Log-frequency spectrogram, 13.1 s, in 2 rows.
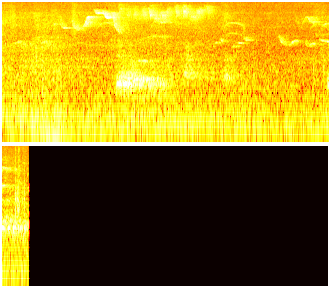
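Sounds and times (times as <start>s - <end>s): birds chirping and whistling: 0.0s - 7.1s.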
